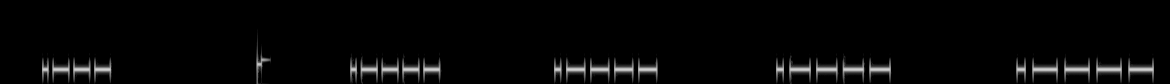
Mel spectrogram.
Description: Morse code, heard as a keyed tone, about 20 wpm, spaced as for 6 wpm, 700 Hz. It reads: J 1111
